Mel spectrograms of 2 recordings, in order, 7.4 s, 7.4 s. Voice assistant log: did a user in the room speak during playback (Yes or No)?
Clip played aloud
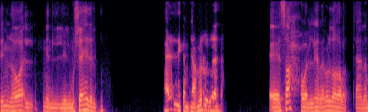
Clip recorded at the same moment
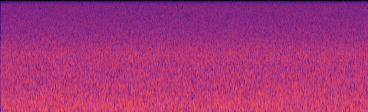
No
